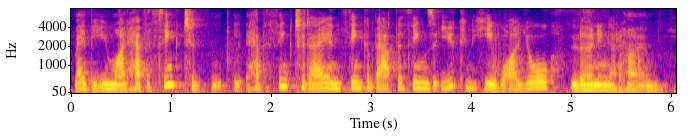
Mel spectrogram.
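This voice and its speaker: Fairly quick and low-pitched, this woman's slightly husky voice brings a picture book to life for children. As a primary school teacher, she reads expressively and keeps asking her listeners questions.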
